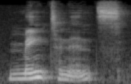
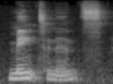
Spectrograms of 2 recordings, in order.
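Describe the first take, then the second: First: The word is said with three full syllables. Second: The word is said with three full syllables.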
